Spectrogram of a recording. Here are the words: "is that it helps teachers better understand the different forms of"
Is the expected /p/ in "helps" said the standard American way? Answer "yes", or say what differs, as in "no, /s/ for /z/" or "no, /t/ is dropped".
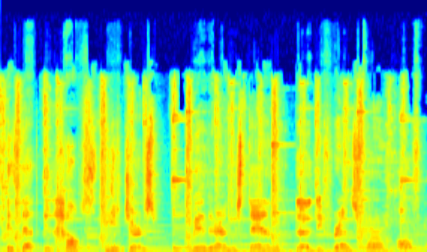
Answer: yes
